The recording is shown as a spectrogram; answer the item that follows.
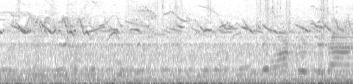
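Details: Twa-twa finch (towa towa) singing in a song race between two birds in Berbice; rapid, twittering high warbles run continuously, with a man's voice counting and low rumbling background noise.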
